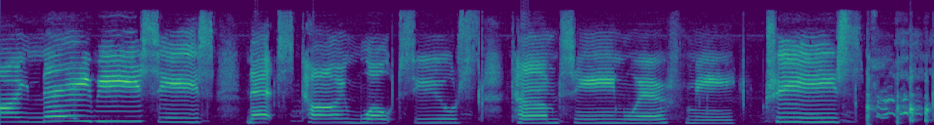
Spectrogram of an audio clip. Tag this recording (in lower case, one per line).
child singing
